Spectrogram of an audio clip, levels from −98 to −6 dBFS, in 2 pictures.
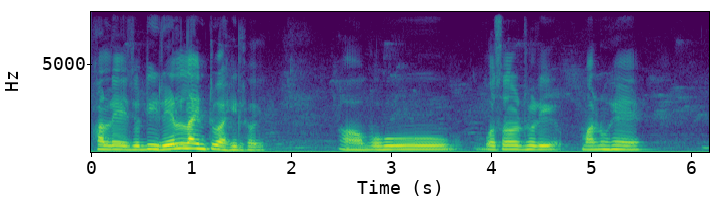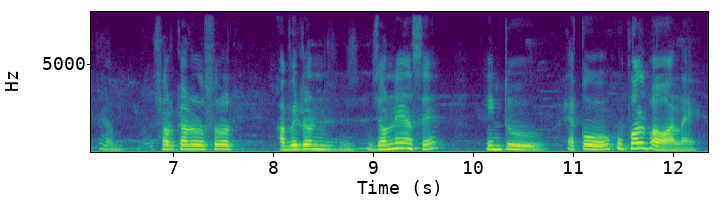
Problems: none marked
